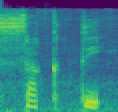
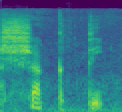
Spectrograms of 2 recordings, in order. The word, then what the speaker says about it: Sakti: It's Siva. If you look at in how it's pronounced and said in uh old ancient language like Tamil, you'll say it's Siva. It's not Shiva. It's Sakti, not Shakti. Right? The her came in later.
